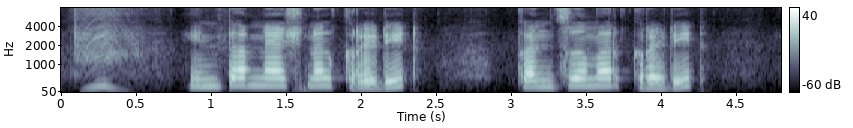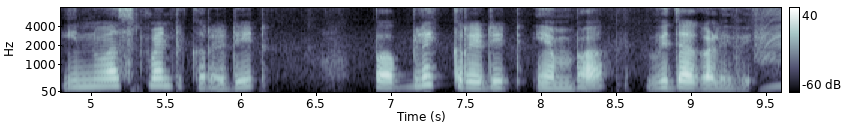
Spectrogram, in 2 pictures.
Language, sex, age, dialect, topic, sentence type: Kannada, female, 31-35, Mysore Kannada, banking, statement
